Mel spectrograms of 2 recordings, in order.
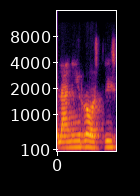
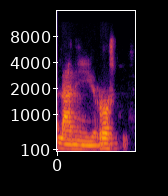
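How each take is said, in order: First: Said in the usual way. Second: Lani Rostris with every i sounded out; careful Latin pronunciation. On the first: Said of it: "fíjate que tiene dos I's en latín". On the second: Shown as a demonstration. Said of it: "todo debe pronunciarse".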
